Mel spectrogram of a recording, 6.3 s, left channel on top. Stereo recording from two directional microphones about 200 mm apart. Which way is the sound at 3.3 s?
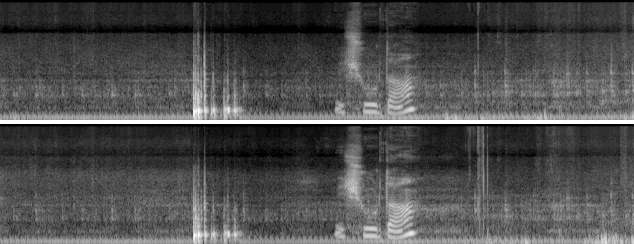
15° right (ahead or behind).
